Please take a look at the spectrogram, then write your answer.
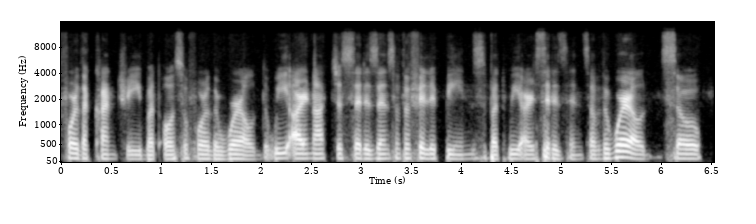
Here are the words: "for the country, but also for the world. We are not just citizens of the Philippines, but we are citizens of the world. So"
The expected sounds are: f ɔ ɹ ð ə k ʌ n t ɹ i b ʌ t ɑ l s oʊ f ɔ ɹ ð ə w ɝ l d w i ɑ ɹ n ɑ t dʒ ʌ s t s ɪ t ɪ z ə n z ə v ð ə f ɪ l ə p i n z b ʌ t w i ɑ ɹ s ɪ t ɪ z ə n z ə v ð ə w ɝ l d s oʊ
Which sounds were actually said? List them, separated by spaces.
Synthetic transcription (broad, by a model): f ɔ ɹ ð ə k ʌ n t ɹ i b ʌ t ɑ l s oʊ f ɔ ɹ ð ə w ɝ l d w i ɑ ɹ n ɑ t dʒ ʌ s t s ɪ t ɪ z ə n s ə v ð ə f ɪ l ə p i n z b ʌ t w i ɑ ɹ s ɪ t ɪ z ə n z ə v ð ə w ɝ l d s oʊ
